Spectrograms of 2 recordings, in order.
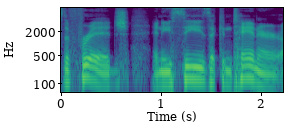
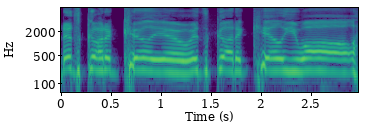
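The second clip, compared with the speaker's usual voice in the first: put-on very high-pitched, drawn-out shout; 11 semitones higher than usual. Retelling a movie scene where a kid warns shoppers: imitating someone yelling. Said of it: "he's just yelling".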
